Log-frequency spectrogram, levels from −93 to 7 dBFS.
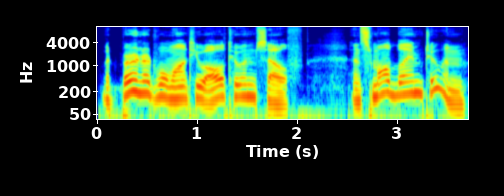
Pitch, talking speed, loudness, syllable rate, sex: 150 Hz, 210 wpm, -17 LUFS, 5.1 syllables/s, male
